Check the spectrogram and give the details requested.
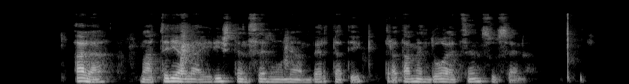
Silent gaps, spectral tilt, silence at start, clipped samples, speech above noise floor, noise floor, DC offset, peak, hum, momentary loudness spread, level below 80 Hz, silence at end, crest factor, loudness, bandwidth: none; -5.5 dB/octave; 0.6 s; under 0.1%; 56 dB; -81 dBFS; under 0.1%; -4 dBFS; none; 13 LU; -64 dBFS; 0.55 s; 24 dB; -26 LUFS; 11.5 kHz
